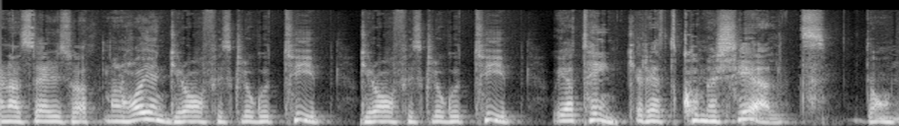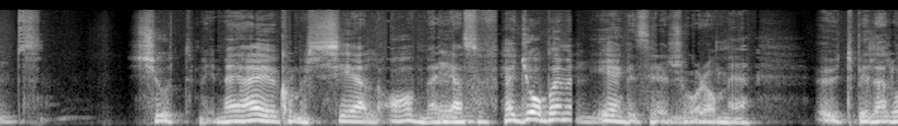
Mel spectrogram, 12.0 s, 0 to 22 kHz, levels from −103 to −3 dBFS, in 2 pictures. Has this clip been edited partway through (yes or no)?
yes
